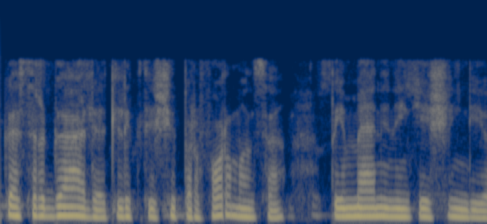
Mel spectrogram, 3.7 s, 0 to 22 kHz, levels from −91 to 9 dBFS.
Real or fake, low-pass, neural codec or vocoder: fake; 7.2 kHz; codec, 16 kHz, 8 kbps, FunCodec, trained on Chinese and English, 25 frames a second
